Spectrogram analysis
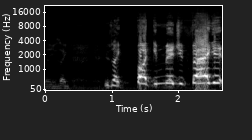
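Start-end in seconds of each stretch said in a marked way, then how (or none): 1.4-2.7 put-on screaming, much higher and louder. Speaker retells a man screaming at him on the street, imitating a screaming stranger. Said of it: "he's just screaming randomly".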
